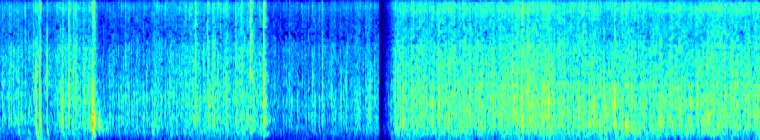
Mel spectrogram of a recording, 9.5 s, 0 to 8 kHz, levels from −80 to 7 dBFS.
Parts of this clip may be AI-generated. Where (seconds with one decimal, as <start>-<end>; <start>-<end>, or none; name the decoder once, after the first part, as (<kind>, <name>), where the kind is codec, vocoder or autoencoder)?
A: 8.2-9.0 (vocoder, HiFi-GAN)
